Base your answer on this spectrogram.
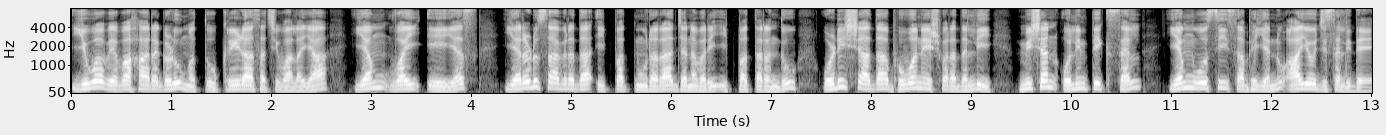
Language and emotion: Kannada, neutral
